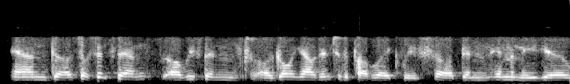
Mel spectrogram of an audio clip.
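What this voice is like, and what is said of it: Canadian English accent. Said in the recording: “you sound like you have an American accent ... I have a Canadian accent.”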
